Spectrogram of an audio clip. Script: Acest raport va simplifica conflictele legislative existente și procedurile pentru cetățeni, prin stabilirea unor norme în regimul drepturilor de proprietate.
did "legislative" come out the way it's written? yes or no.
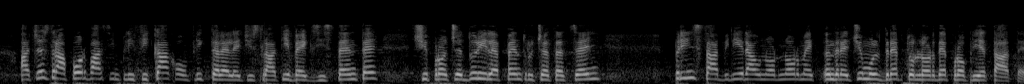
yes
